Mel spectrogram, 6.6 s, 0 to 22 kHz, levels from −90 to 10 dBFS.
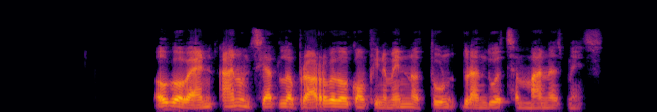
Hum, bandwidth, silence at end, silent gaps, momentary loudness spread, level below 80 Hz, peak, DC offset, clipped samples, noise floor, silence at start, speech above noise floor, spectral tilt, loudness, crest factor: none; 7.8 kHz; 0.8 s; 4.25-4.30 s; 11 LU; -64 dBFS; -2 dBFS; under 0.1%; under 0.1%; under -90 dBFS; 1.55 s; over 72 dB; -5 dB/octave; -18 LUFS; 18 dB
